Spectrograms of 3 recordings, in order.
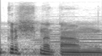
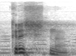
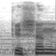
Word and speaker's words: कृष्ण: कृष्ण इस शब्द का उच्चारण कई लोग शुद्ध नहीं करते। क्योंकि शुद्ध कर लेंगे तो फिर भगवत प्राप्ति हो जाएगी। इसलिए सब लोग इस नाम को कोई किशन बोलता है, कोई कृष्ण बोलता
